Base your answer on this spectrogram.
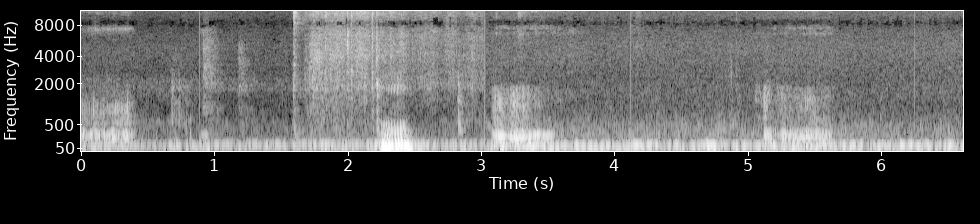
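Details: A black-and-tan Chihuahua asleep, snoring in uneven puffs: a louder rasping breath near the middle, then softer humming snores, all over a constant deep background drone.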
